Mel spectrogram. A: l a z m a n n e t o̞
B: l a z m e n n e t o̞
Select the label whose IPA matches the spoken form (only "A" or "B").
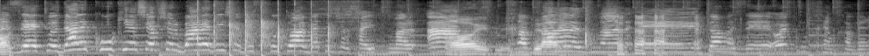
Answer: A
